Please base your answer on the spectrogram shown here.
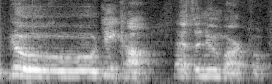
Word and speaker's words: judicare: Judicare. Yeah, put a little accent on the D. 1, 2. Judicare.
